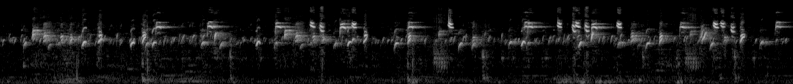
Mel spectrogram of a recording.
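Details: European goldfinch singing a batbata-type song used to spur goldfinches to sing and breed: long runs of rapid high twittering broken by clusters of bright, ringing whistles, with short quieter gaps between phrases.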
